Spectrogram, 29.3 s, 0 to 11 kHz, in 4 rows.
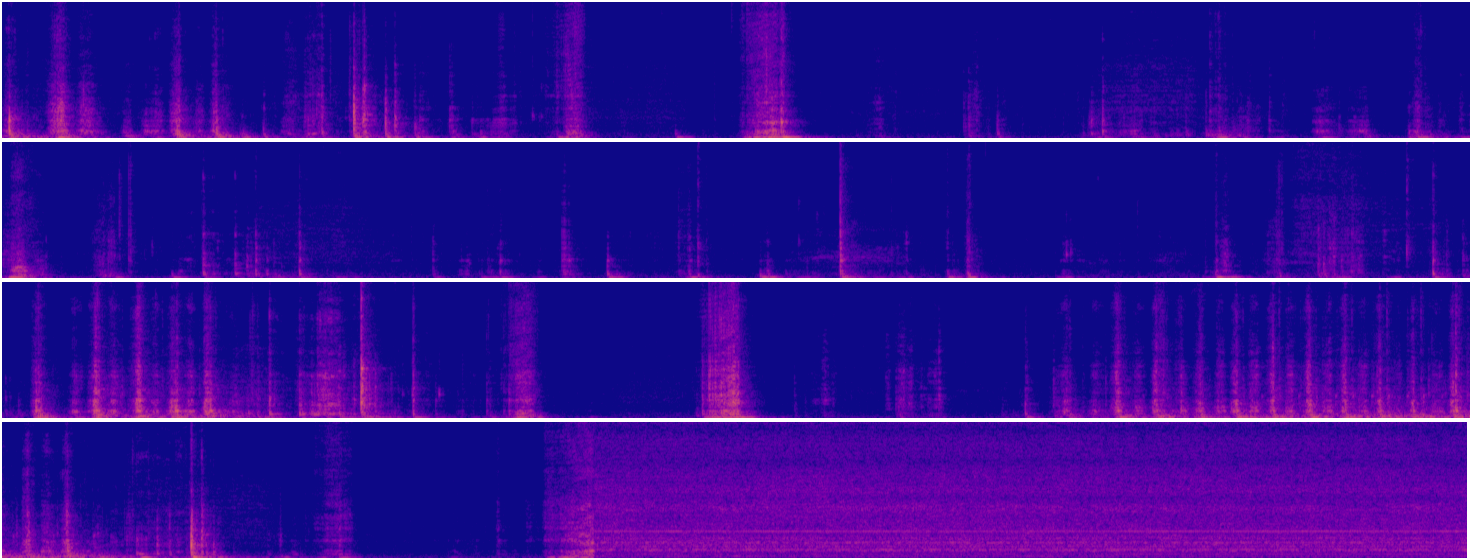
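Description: Metal hand scraper scraping old glue and fabric residue off the wooden slats of a tambour door, in irregular strokes with sharp knocks. About 25 seconds in, a vacuum cleaner with an upholstery brush attachment starts and runs steadily.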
